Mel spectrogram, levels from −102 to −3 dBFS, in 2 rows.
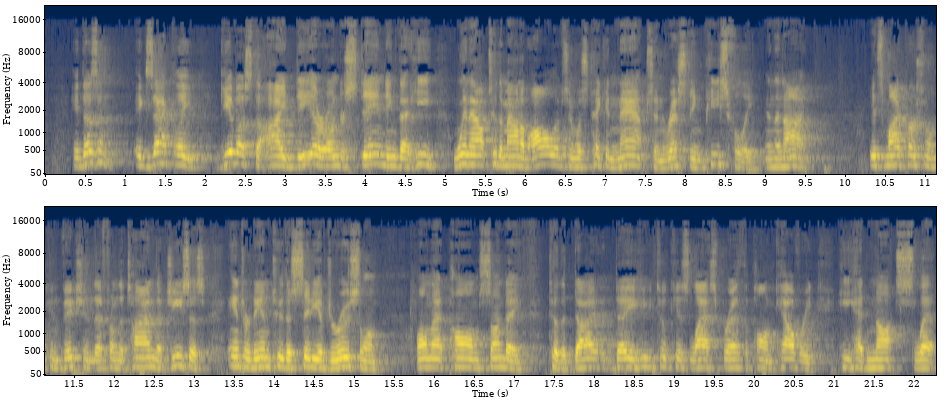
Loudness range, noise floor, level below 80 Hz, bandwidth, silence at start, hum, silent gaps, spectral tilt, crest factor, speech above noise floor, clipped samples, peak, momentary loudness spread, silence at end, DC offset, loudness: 5 LU; -49 dBFS; -58 dBFS; 16.5 kHz; 0.35 s; none; none; -4.5 dB/octave; 16 dB; 32 dB; under 0.1%; -2 dBFS; 11 LU; 0 s; under 0.1%; -18 LUFS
